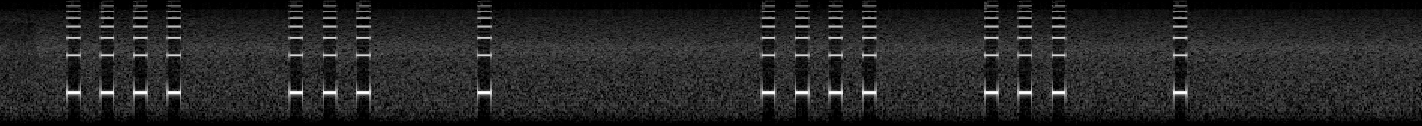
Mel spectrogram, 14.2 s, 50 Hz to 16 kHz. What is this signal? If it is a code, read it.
Beep code, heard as beeps from a small speaker, played twice, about 1030 Hz. 4-3-1. In Phoenix BIOS tables: memory failure above the first 64 KB.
